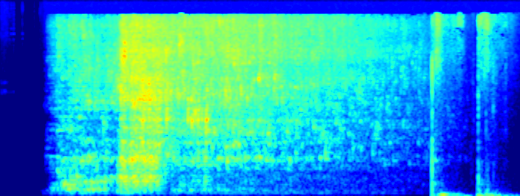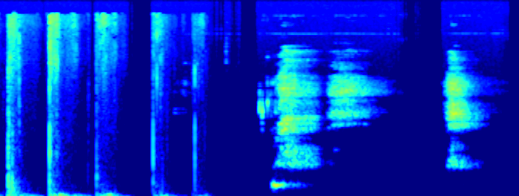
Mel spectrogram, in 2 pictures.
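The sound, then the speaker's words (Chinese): A toilet flushes with a loud rushing gush of water that gradually tapers off, followed by a series of sharp thumps or footsteps and a few faint breathy sounds. “老公啊，你上完厕所冲干净啊”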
